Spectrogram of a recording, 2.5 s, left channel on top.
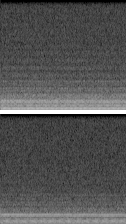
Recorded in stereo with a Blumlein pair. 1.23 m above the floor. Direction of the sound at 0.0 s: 65° left.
